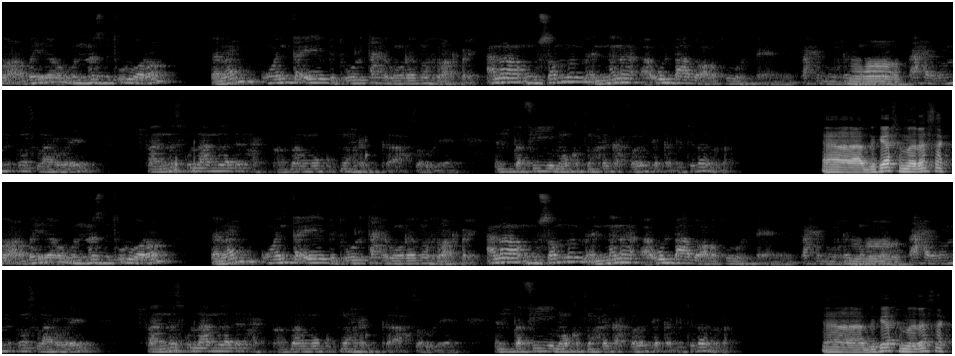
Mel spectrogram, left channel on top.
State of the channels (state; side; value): normal; both; correlation 0.71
